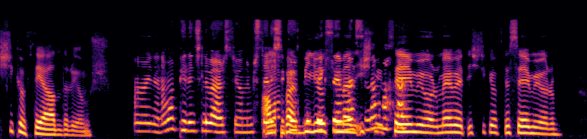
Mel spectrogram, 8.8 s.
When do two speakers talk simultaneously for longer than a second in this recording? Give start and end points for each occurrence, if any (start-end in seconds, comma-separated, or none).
3.9-5.9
